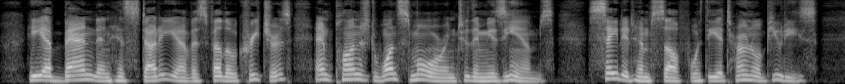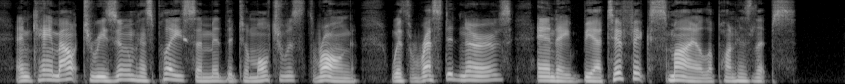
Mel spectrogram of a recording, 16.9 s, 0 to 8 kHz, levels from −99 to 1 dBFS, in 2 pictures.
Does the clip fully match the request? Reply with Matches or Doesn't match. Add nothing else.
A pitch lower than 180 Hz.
Matches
